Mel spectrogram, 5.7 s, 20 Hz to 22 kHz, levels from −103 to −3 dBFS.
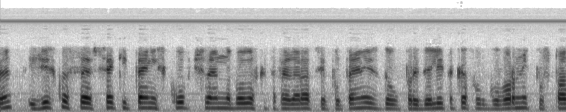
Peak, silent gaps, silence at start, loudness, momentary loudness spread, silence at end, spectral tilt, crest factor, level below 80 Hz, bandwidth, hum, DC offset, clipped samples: -2 dBFS; none; 0 s; -22 LUFS; 7 LU; 0 s; -5 dB/octave; 18 dB; -62 dBFS; 12 kHz; none; under 0.1%; under 0.1%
